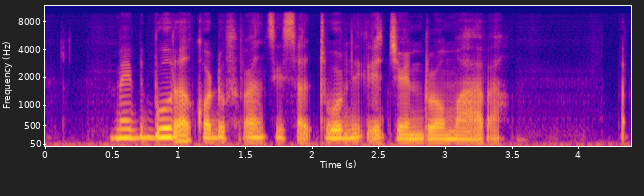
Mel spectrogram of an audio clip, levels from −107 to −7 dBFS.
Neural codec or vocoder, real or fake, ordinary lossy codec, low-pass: autoencoder, 22.05 kHz, a latent of 192 numbers a frame, VITS, trained on many speakers; fake; none; 9.9 kHz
